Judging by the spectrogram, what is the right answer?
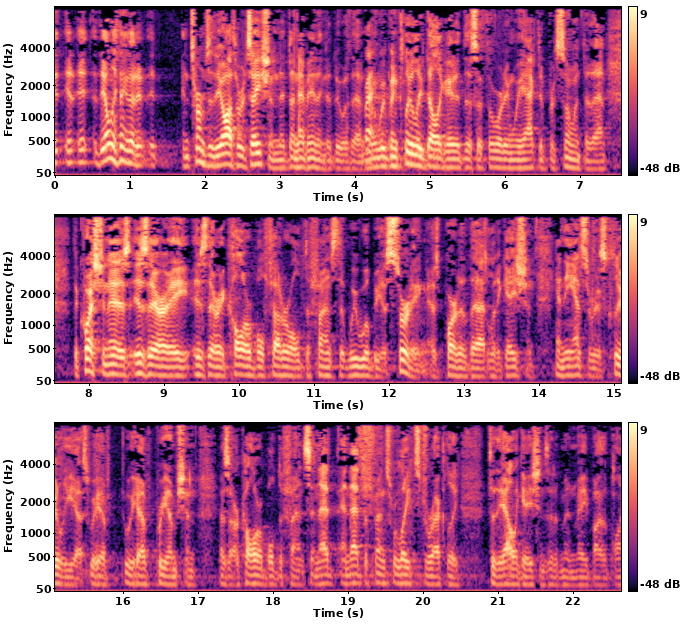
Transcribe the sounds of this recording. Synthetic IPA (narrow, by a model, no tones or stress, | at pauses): ɪðiõʊ̃nliθɪ̃ŋðɨɾɨɾ | ɨ̃ntʰɜ̃˞mzʌvðiɔθə˞ɨzeɪʃɨ̃nðɨd̥ʌzn̩hɨvɛniθɪ̃ŋtʰɨdɨwɨðɨtwivbɨ̃nkʰl̥ɪɹlˠidɛlˠəɡeɪɾɨd̪̚ðɪsɨθɔɹɨɾiɨ̃nwiæk̚tɨd̚pʰə˞suə̃ntʰɨðɨt̪̚ | ðɨkʰw̥ɛst͡ʃɨ̃nɪzɪzðə˞ɨɪzðə˞ɨkʰɑlˠə˞əbl̩ˠfɛɾə˞l̩ˠdɨfɛ̃nsðɨt̚wiwɪlˠbiɨsɜ˞ɾɪ̃ŋɨ̰z̥pʰɑɹɾʌvðɨtˡlɪɾɨɡeɪʃɨ̃n | ɨ̃nðiæ̃nsə˞ɨz̥kʰl̥ɪɹlijɛswiɨv̥ | wiɨv̥pʰɹ̥iʌ̃mpʃɨ̃n | ɨzaʊə˞kʰɑlˠə˞əbl̩ˠdɨfɛ̃nsɨ̃nðɨtɨ̃nðɨt̚d̥ɨfɛ̃nsɹəleɪtsd̥ə˞ɛk̚tˡli | ɾɨðiæ̰lˠəɡeɪʃn̩zðɨt̚hɨvbɨ̃nmeɪd̚baɪðəpʰl̥ẽ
